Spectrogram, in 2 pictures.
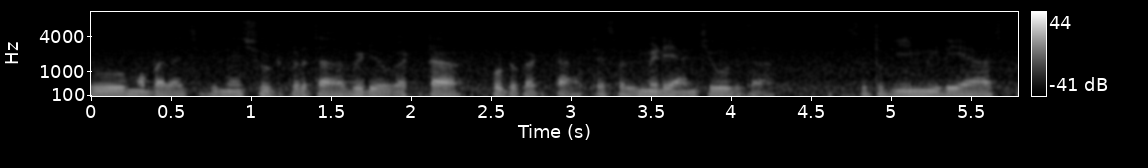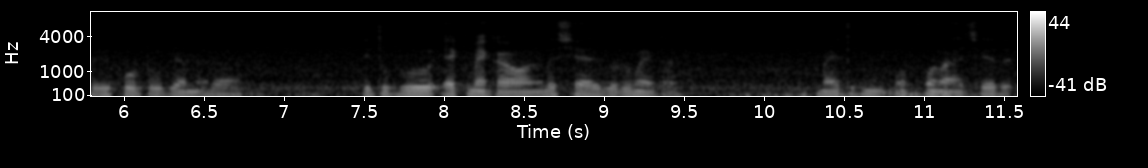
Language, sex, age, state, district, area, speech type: Goan Konkani, male, 18-30, Goa, Quepem, rural, spontaneous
